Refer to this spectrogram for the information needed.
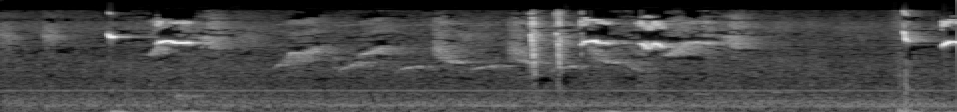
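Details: Kinoy, a bird sung for tutoring other songbirds, delivering clear, dense song: sharp high whistled notes and slurred upward and downward phrases, with a brief harsh rasp near the middle and another at the end.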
